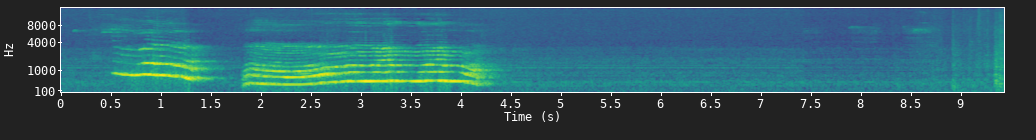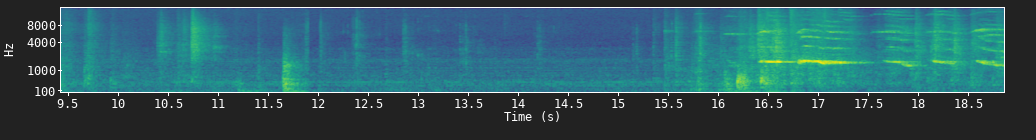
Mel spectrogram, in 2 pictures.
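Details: Lonely Kai Ken dog Ichi howling while home alone, seemingly calling its family: a short howl, then a long wolf-like wavering howl of about two seconds, quiet clicks, and a burst of high whining cries near the end.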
